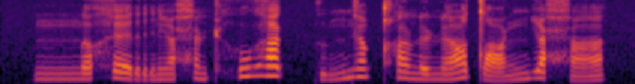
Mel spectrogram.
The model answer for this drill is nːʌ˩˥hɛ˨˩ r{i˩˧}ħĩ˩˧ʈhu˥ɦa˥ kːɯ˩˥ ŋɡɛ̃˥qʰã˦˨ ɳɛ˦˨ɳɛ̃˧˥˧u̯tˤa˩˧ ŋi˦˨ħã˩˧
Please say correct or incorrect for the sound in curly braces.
incorrect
